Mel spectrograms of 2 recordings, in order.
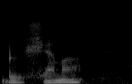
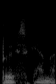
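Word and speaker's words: Buscema: here here's John bukem I always always pronounce it bua um there's the web comics podcast I think it's just I'm trying to remember what it's called it's just web comments weekly I believe and they always pronounce it his name boo schema so that's why I pronounce it that way now because I think they know what they're talking about I could be wrong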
